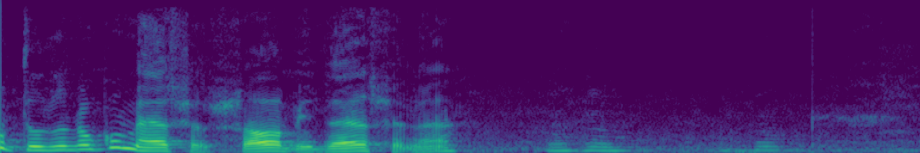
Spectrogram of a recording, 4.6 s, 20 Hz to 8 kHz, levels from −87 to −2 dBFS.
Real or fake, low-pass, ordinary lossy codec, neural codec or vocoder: fake; none; none; codec, 16 kHz, 4 kbps, FreqCodec, larger model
